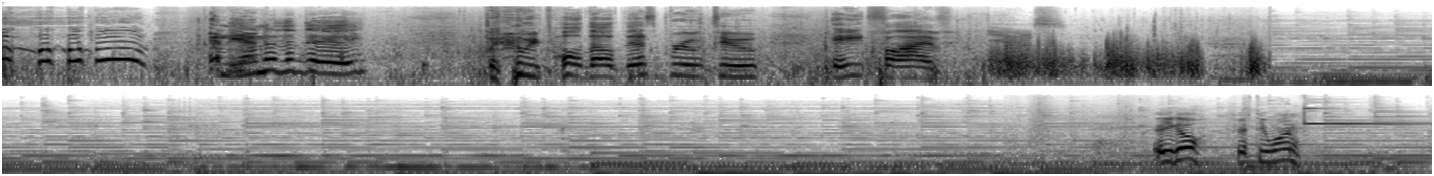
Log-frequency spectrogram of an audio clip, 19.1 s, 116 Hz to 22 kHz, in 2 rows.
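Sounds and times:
sustained tone background music: 8.5 - 19.0.

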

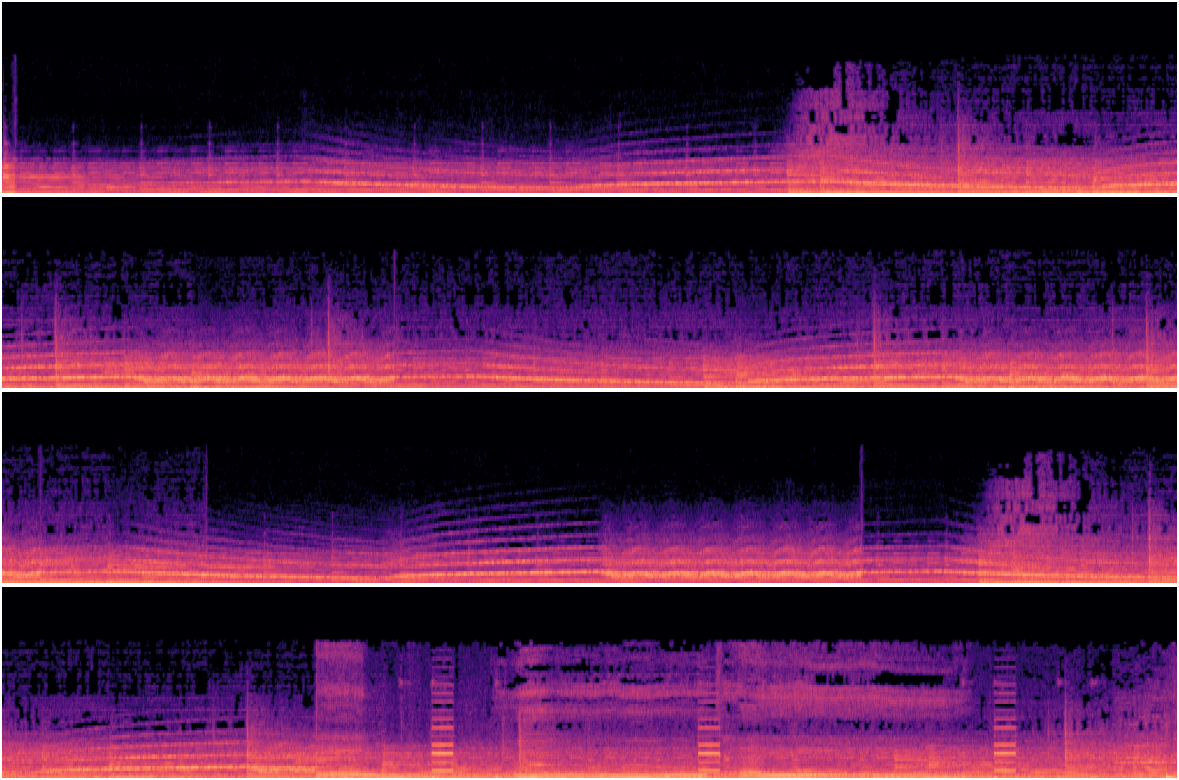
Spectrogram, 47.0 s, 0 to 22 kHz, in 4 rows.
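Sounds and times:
siren wailing and yelping: 2.4 - 38.4, 39.4 - 40.6, 45.2 - 46.4
music with held notes: 32.1 - 47.0.

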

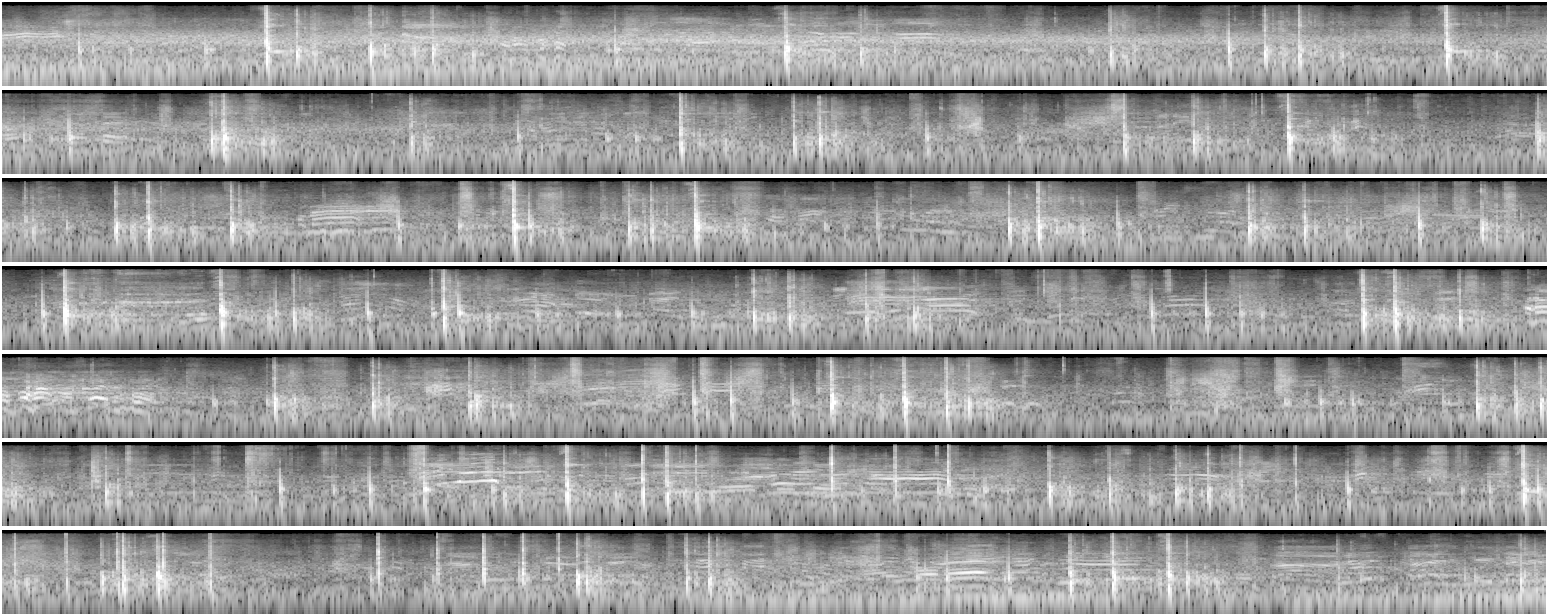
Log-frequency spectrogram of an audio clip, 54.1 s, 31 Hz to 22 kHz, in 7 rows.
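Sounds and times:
rackets striking tennis balls: 0.2 - 52.6.

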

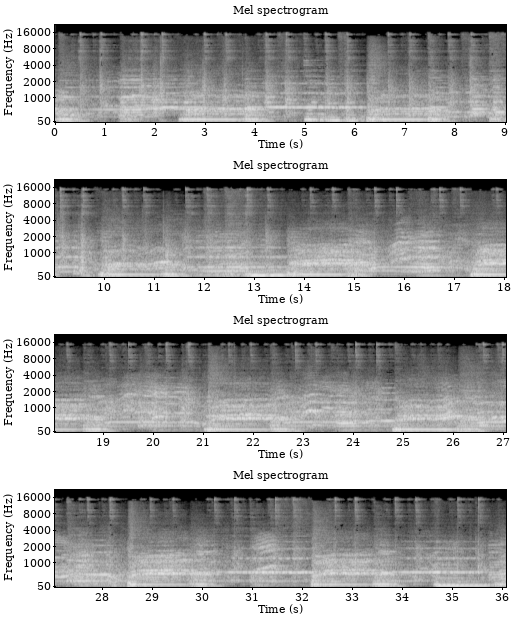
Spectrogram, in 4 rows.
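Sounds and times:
gospel choir singing: 0.0 - 36.0
tambourine jingling: 0.0 - 36.0.

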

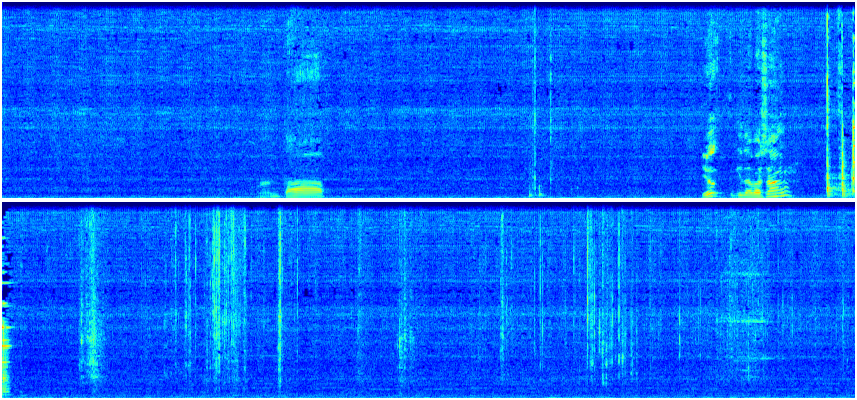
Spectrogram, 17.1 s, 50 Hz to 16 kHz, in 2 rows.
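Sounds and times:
steady low hum: 0.0 - 17.0
plastic packaging crinkly clicks: 10.1 - 11.6, 13.4 - 15.5.

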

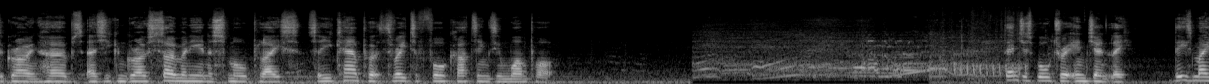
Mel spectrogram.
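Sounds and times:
vehicle engine revving: 6.9 - 10.4.

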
